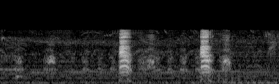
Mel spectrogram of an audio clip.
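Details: An Egyptian goose pair at Gowrie dam waterhole, Djuma Game Reserve, Sabi Sand, South Africa, at 05:32 on 12/01/20, giving two harsh, broadband honks about a second apart, with fainter, softer calls between them over a quiet background.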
